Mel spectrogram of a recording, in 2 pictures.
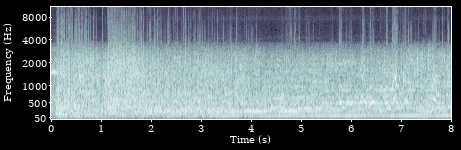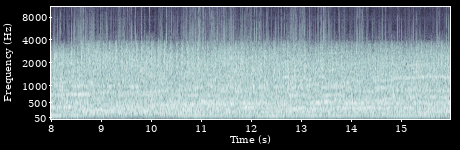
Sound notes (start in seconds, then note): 0.2 explosions roaring; 8.6 guns firing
